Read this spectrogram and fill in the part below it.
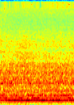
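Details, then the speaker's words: Gaming PC with new CPU cooler under load, after replacing hardened cheap thermal paste: only a faint, steady low hum with no rattle or whine; running quietly and smoothly. "yep some good old el cheapo thermal paste yep damn can you use that it's so quiet it's beautiful"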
